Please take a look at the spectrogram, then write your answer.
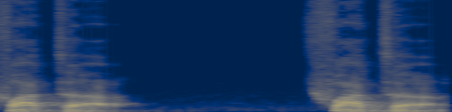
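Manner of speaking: Vater: v suena f, fata; v alemana como f. Shown as a demonstration. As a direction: di Vater con f inicial. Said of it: "como si fuera una F". (Vater como fata)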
